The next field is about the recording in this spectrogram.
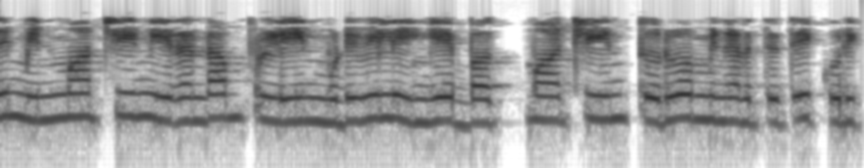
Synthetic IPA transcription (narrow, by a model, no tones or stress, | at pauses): ɯmɪnmaːʈt͡ʃijɪnɪɾɐɳɖaːmpʊɭːɐjɪnmʊɽɪʋɪlɪŋɡeːbɐk̚maːʈt͡ʃijɪnt̪ʊɾɯʋɐmːɪnɐɽɯt̪ːɐt̪ːɐɪkʊrɪkː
